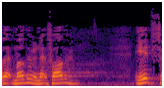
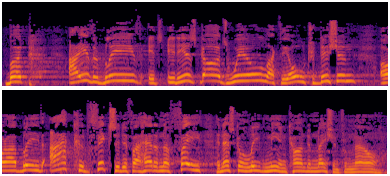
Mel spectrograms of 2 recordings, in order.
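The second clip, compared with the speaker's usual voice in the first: full-force preaching; 4 semitones higher than usual. Acted. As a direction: hammer the point home to the congregation.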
